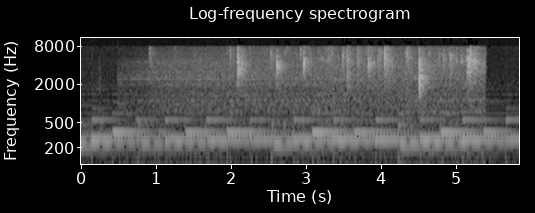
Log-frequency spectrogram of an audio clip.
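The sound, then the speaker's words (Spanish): Shower water runs steadily, a continuous patter and spray of droplets hitting a hard surface, with soft sustained musical tones playing underneath throughout, as a person showers at half past eleven in the morning before going out. “Eran las once y media de la mañana así que se fue a tomar una ducha para salir temprano y regresar antes que él.”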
